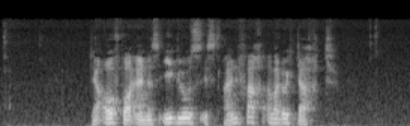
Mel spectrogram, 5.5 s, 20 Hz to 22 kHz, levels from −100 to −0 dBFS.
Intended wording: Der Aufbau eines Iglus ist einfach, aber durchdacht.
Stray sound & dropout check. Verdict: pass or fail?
pass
